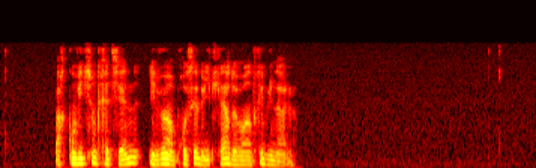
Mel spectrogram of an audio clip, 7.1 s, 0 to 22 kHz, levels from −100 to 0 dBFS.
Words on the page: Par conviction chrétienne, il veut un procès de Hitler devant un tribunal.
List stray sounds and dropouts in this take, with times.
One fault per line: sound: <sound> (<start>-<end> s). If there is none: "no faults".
no faults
